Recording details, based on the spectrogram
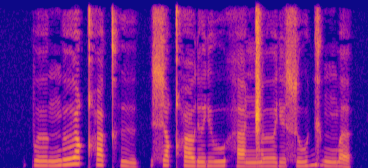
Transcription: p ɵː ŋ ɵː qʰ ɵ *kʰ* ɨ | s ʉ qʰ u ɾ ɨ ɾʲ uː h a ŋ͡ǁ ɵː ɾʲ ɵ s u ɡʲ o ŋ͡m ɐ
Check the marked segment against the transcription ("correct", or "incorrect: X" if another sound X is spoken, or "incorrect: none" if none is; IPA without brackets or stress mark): correct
